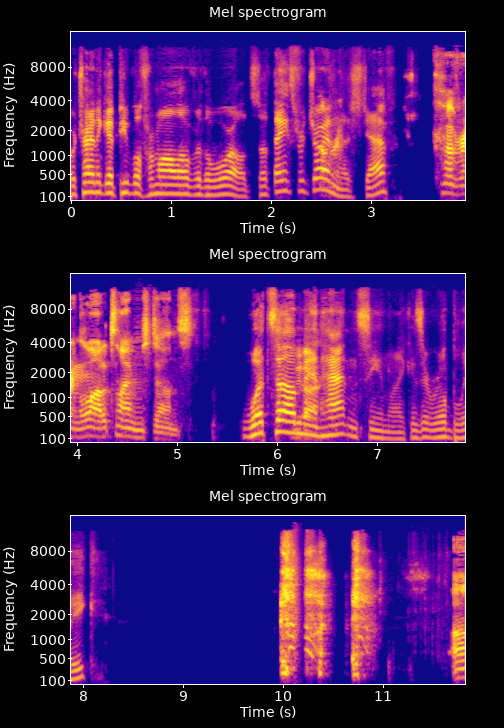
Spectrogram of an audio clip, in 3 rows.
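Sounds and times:
speech: 0:00.0 - 0:08.2, 0:11.7 - 0:11.8
harsh coughs: 0:10.0 - 0:11.0.

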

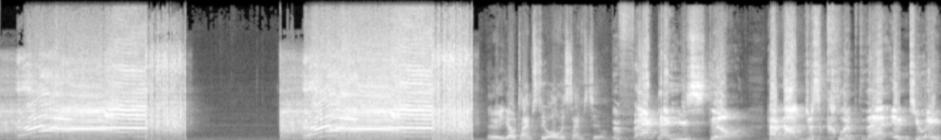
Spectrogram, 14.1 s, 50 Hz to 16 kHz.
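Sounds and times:
loud shrill scream sound effect: 0:00.0 - 0:02.8, 0:04.2 - 0:07.1
speech: 0:07.3 - 0:09.4, 0:10.0 - 0:14.1.

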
